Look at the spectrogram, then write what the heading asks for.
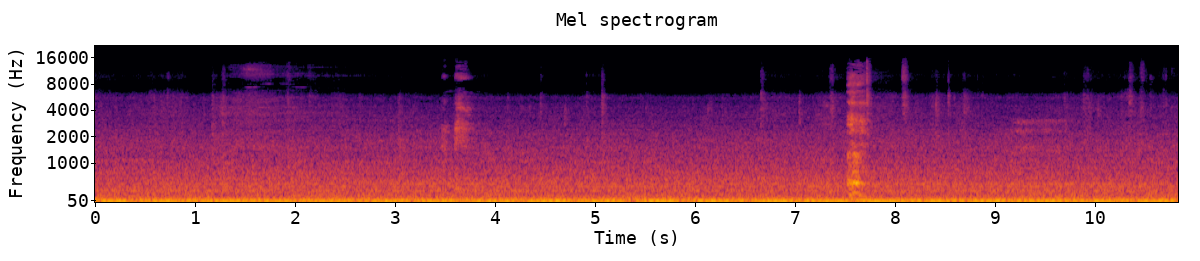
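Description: Steady low rumble of a diesel railcar running, heard from inside the car, with faint ticks and a single sharp knock about two-thirds of the way through.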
